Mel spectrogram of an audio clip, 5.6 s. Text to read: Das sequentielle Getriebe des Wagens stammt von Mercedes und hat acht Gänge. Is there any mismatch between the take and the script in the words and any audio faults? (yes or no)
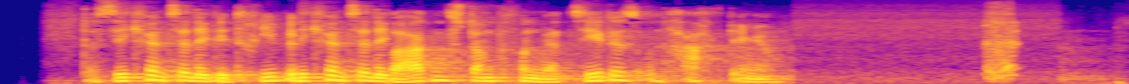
yes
